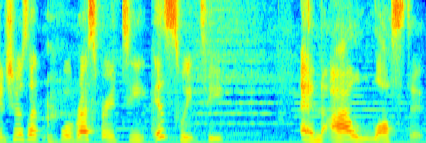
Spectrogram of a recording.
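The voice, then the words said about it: Thick regional accent. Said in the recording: “sometimes my accent is thick”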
